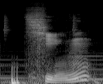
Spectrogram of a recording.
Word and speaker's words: 晴: The middle character being pronounced 晴 with 第二声, which means clear weather.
